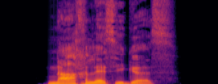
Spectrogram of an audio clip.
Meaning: strong/mixed nominative/accusative neuter singular of nachlässig
- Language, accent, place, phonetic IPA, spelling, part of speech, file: German, Germany, Berlin, [ˈnaːxˌlɛsɪɡəs], nachlässiges, adjective, De-nachlässiges.ogg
